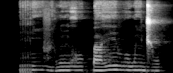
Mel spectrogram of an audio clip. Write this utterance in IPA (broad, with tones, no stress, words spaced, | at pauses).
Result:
riː˦vi˨ wũ˦ɣoː˦k͡pa˦ ɣeː˦ βo˦wĩ˦d͡ʒo˦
